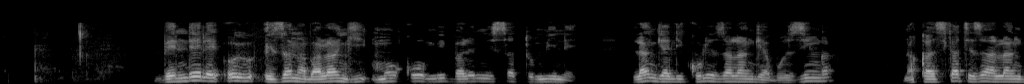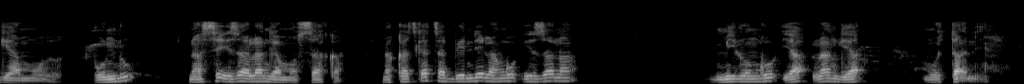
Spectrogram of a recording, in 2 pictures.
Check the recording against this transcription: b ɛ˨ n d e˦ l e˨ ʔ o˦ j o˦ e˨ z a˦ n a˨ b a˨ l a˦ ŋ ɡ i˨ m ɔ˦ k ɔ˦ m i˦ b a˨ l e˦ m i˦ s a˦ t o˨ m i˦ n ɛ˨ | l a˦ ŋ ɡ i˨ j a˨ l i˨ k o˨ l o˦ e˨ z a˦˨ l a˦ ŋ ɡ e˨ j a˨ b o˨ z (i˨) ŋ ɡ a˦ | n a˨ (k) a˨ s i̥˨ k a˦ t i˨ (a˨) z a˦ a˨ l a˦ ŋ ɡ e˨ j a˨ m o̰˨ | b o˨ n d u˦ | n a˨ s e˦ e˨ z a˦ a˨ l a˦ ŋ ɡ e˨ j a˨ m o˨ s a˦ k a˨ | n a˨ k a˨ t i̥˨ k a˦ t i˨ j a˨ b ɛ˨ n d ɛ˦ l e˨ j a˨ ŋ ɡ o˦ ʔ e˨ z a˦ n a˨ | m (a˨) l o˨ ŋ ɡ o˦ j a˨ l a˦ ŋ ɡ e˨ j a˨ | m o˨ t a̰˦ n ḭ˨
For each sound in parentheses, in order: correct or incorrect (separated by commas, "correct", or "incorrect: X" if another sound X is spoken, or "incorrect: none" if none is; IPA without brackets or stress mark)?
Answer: incorrect: i˦, correct, incorrect: e˨, incorrect: i˨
